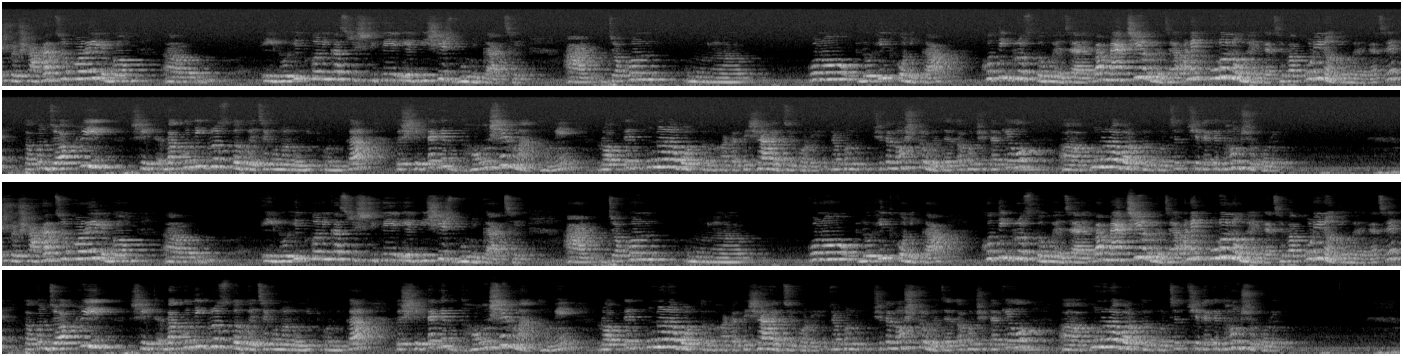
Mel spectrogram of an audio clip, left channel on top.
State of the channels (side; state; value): left; noise; hiss, 20 dB below the sound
